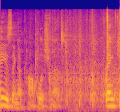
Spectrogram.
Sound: applause

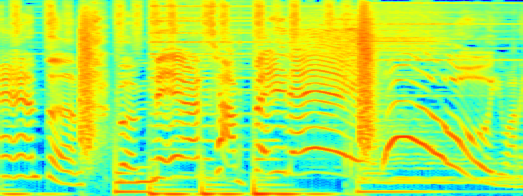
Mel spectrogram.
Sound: sing-songy

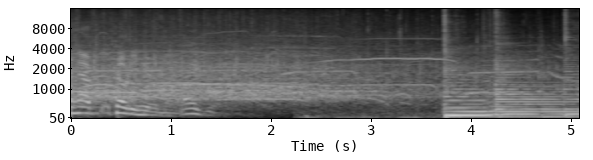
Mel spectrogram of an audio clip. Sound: cheers

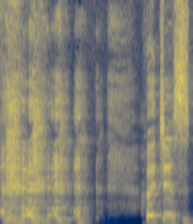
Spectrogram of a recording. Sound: laughing

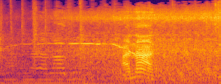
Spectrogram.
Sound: whistling; locals speaking Portuguese

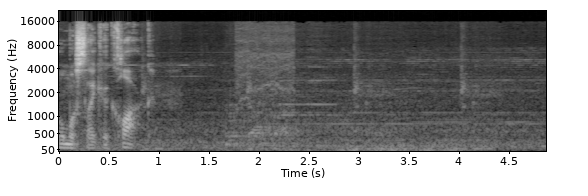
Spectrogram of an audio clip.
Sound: clock ticking

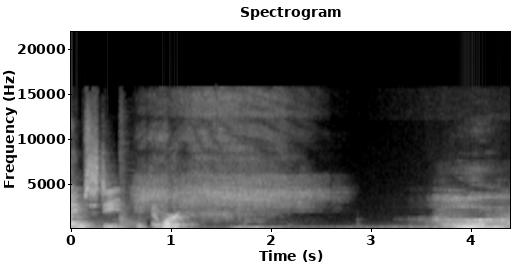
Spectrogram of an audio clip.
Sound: sniff

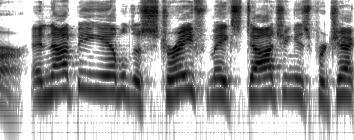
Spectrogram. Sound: none

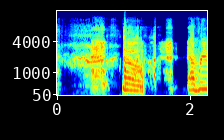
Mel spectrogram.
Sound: laughter

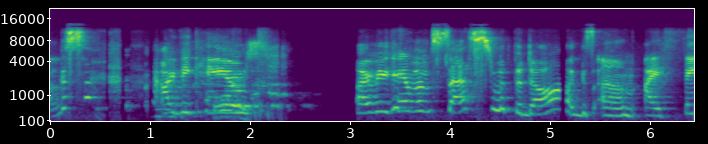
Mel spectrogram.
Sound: laughs

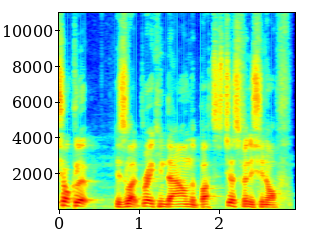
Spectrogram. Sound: Steve Irwin voice

